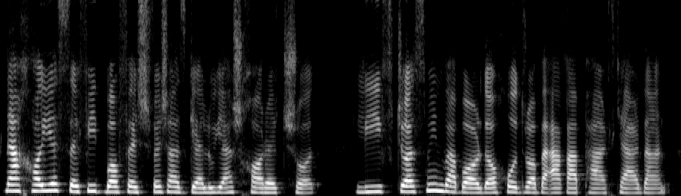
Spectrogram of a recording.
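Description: A woman narrating a fantasy audiobook in a steady, tense storytelling manner. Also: medium pitch, clear, resonant tone.

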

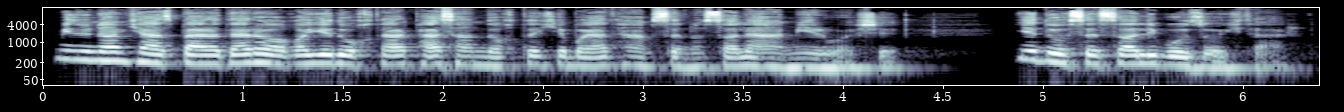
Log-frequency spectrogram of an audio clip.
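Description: A sullen aristocratic widow, curt and grudging, her low voice heavy with resentment, as a woman narrator puts her on. She answers in short, sighing phrases in this storybook reading. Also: lightly acted. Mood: resentful.

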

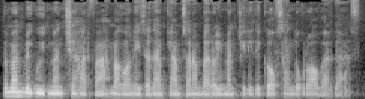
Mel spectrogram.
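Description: A pompous, foolish village council head holds forth in a lowish male voice, proclaiming his ideas with smug certainty, as a man reads him aloud. This is storybook reading, told plainly rather than with a heavy character voice. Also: level tone, a little mellow, close to an everyday voice. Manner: self-satisfied, proclaiming.

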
